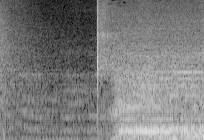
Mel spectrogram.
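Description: A wall switch clicks once.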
